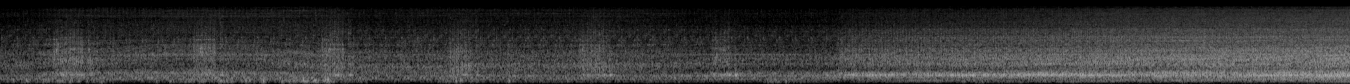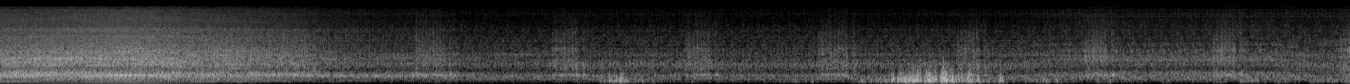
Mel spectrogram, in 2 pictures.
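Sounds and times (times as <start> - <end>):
car engine idling: 0.0 - 27.0
engine rattling knocks: 0.3 - 1.1, 1.8 - 3.7, 4.4 - 6.4, 19.0 - 27.0.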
